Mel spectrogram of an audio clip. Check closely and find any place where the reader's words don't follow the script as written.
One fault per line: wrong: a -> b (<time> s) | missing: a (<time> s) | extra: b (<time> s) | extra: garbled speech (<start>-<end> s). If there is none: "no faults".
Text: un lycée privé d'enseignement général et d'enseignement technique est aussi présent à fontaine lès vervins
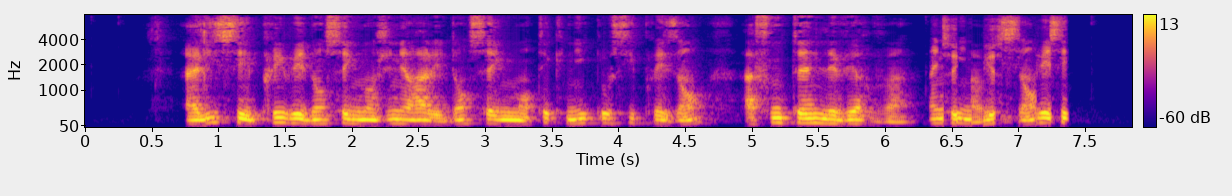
missing: est (3.9 s)
extra: garbled speech (6.3-7.4 s)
